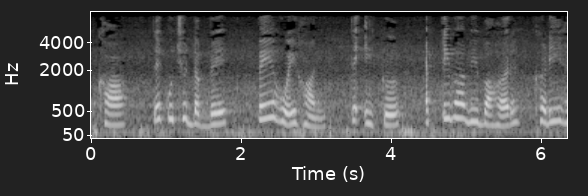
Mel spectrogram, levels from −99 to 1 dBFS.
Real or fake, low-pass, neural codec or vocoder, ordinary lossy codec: real; 7.2 kHz; none; MP3, 32 kbps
